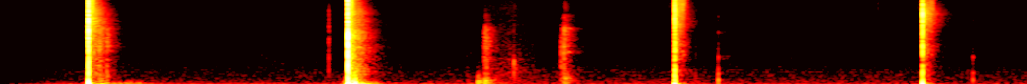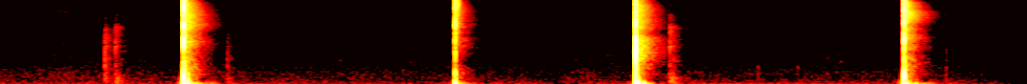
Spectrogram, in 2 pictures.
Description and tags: Series of hand slaps of differing timbres and dynamics, with short pauses between.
